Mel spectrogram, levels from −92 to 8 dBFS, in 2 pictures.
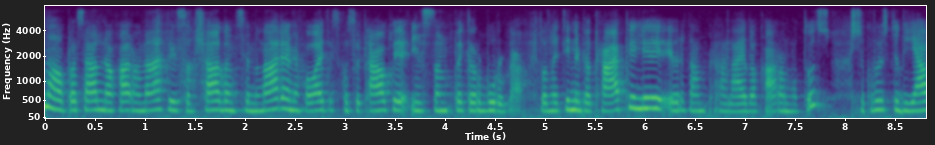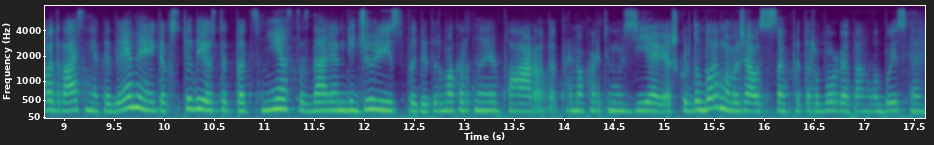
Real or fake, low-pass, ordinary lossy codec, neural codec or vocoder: fake; 7.2 kHz; Opus, 24 kbps; codec, 16 kHz, 1 kbps, FunCodec, trained on Chinese and English, 50 frames a second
